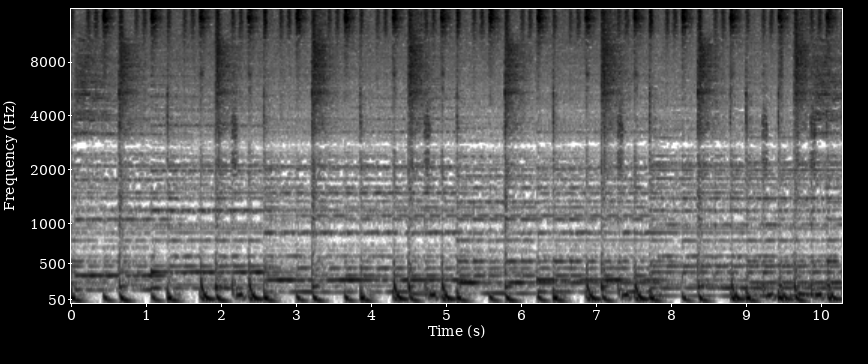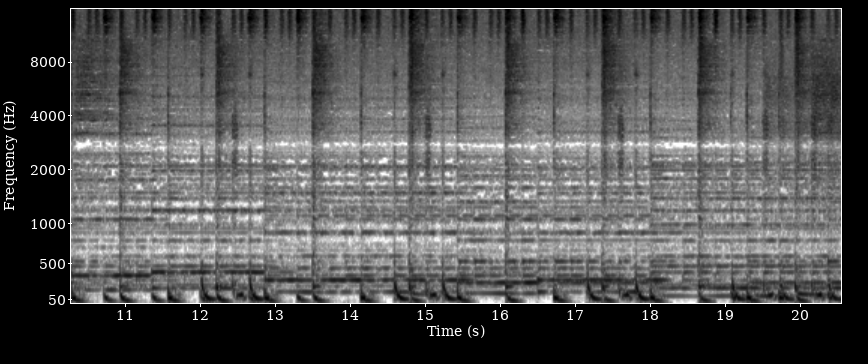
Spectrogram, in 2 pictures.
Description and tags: Loop Hard Working Alien 02
A music loop to be used in fast paced games with tons of action for creating an adrenaline rush and somewhat adaptive musical experience.
indiedev, music, loop, videogames, Video-Game, games, videogame, war, gamedeveloping, game, victory, music-loop, indiegamedev, gaming, battle, gamedev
